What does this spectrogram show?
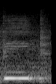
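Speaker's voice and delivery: high mock buzzer; buzzer beep. Host imitates buzzer.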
